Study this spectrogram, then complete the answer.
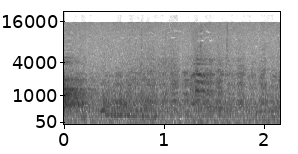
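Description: A dog behind a fence pants steadily and close, with quick rhythmic breaths filling the short stretch and no other sounds standing out.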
